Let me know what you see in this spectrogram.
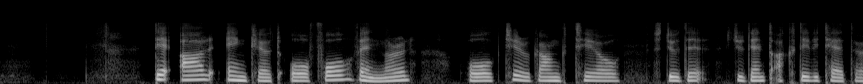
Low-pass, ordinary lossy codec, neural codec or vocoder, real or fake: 7.2 kHz; Opus, 64 kbps; codec, 16 kHz, 0.3 kbps, FocalCodec; fake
